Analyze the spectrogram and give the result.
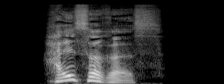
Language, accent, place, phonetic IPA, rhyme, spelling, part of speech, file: German, Germany, Berlin, [ˈhaɪ̯səʁəs], -aɪ̯səʁəs, heißeres, adjective, De-heißeres.ogg
- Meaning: strong/mixed nominative/accusative neuter singular comparative degree of heiß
